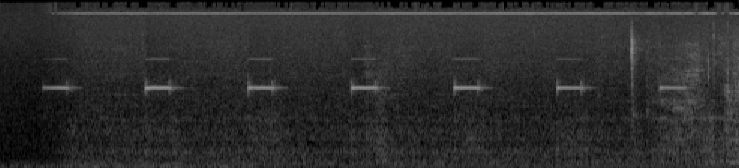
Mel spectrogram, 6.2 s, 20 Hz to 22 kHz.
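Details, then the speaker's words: Staged intensive care unit scene: regular electronic patient monitor beeps, about 70 a minute, over room noise; routine monitor alerts a nurse listens to. "one nurse for example is listening to Beeps and monitors and her span of control her total concern is probably one"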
